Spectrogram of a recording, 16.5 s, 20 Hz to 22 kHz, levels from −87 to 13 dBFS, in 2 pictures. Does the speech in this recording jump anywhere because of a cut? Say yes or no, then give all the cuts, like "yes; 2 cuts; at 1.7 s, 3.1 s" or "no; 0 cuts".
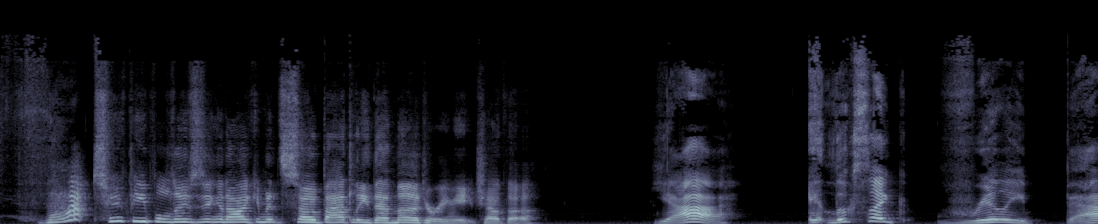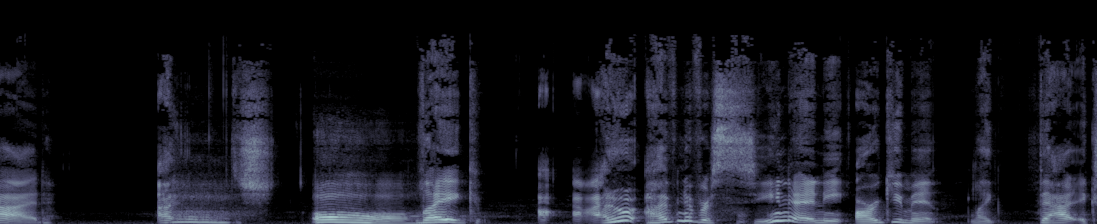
no; 0 cuts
